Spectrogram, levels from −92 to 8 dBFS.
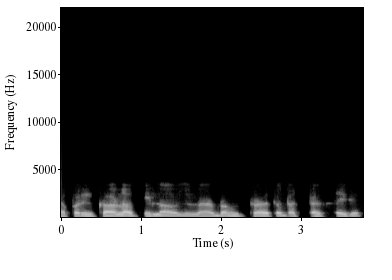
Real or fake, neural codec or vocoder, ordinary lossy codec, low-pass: fake; codec, 16 kHz, 1 kbps, X-Codec, HuBERT features, trained on general audio; none; 3.6 kHz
